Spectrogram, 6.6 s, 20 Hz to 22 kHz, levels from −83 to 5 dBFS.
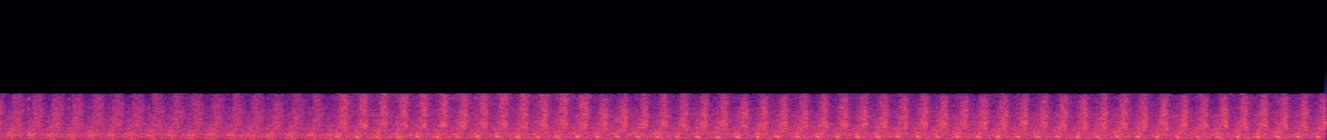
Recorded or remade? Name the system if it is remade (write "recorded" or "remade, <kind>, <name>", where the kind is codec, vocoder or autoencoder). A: recorded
